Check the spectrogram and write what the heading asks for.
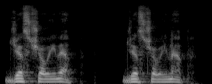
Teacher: the T for just is not really there. It's a stop consonant, just. And then the G for showing is also kind of not voiced.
